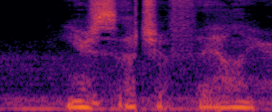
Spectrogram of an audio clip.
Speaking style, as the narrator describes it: you hear this older female voice just whisper

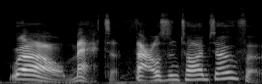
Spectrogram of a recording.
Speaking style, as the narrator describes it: exclaims the demon, his broad grin an unsettling sight

